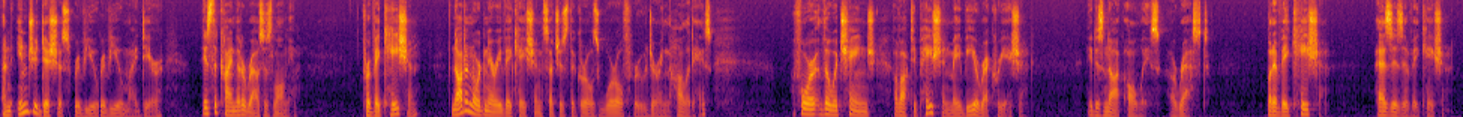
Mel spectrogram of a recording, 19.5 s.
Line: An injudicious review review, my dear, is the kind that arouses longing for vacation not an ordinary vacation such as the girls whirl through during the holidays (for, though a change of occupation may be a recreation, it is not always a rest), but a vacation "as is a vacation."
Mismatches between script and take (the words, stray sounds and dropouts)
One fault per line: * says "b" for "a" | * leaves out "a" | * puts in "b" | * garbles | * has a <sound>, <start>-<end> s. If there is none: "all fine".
all fine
